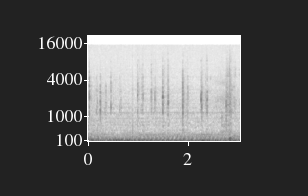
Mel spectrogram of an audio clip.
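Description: Rapid irregular clicking of keys on a computer keyboard as someone types into a database query field, close and steady over a low background hum, no talking.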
